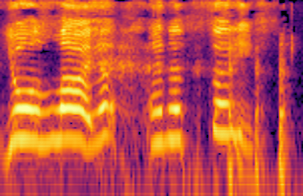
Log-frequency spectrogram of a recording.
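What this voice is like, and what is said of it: Put-on accent, raised drunken voice. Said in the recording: “Excuse my accent. ... he was raising his voice, drunk out of his mind”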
